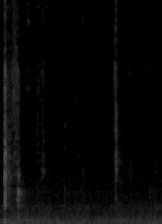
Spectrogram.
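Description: Faint handling of a tarot card deck: a few soft clicks of cards slipping against each other, one right at the start and another about a second and a half in.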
